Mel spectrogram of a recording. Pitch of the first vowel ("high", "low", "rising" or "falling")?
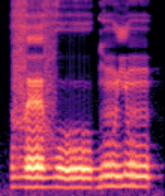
low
